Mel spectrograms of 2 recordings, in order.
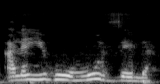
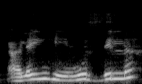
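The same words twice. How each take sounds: First: عليه said "alayhu", drawn out slowly; slow recitation, عليه ending in a u sound; damma on عليه. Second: عليه said "alayhi", drawn out slowly; slow recitation, عليه ending in an i sound; kasra on عليه. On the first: Teacher asking who reads it so, عليه with a damma. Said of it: "مين بيضم كده؟". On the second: Teacher reciting the word for her students, عليه with a kasra. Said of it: "نعمل له ايه عشان تخلصوا من التقاء الساكنين". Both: Shown as a demonstration.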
